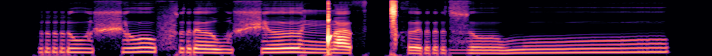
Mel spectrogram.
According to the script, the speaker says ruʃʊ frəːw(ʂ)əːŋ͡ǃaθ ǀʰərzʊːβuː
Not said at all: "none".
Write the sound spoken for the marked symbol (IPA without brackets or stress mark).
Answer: ʃ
